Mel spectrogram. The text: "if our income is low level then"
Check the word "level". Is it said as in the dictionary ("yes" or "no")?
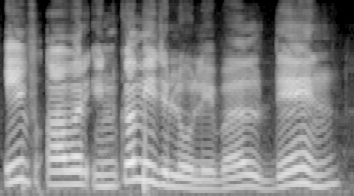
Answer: no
